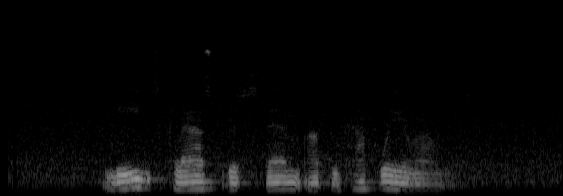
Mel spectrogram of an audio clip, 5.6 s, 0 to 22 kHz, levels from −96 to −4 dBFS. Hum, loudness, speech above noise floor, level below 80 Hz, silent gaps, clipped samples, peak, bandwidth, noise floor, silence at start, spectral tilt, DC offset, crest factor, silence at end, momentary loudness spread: none; -56 LUFS; 24 dB; under -90 dBFS; none; under 0.1%; -40 dBFS; 11 kHz; -80 dBFS; 1.05 s; -7.5 dB/octave; under 0.1%; 18 dB; 1.1 s; 14 LU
